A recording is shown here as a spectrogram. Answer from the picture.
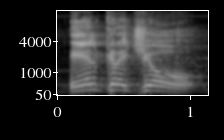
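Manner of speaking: ordinary talk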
